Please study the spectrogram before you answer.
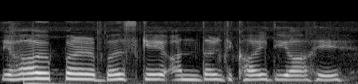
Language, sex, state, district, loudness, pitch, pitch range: Hindi, female, Arunachal Pradesh, Lower Dibang Valley, -16 LUFS, 225 Hz, 215-235 Hz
